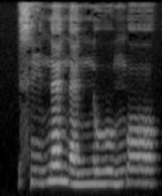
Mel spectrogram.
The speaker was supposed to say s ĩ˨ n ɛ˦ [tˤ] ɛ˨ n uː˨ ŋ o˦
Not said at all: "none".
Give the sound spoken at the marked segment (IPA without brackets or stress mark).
n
